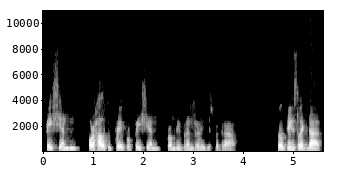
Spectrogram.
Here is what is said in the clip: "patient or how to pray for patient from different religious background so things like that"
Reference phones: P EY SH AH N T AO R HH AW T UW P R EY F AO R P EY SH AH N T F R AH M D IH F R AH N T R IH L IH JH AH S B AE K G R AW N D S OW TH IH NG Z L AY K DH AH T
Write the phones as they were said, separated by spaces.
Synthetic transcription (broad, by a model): P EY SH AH N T AO R HH AW T UW P R EY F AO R P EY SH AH N F R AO M D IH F R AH N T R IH L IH JH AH S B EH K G R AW D S OW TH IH NG S L AY K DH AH T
